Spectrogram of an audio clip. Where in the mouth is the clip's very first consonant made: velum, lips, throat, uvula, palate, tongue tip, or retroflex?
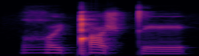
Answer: uvula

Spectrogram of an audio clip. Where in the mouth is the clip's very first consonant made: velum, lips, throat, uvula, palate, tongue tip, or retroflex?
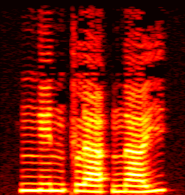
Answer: velum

